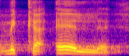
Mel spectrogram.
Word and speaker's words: Michael: May the prayers and intercession of this humble saint, Michael or Michael, Mikael. The proper pronunciation of Michael is Mikael.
